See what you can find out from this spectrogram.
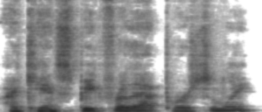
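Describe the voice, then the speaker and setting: A man narrating a software review walkthrough in halting, piecemeal phrases. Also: sits high, steady tone. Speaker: product reviewer. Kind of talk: screen-recorded software walkthrough. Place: voice-over recorded over a screen capture.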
